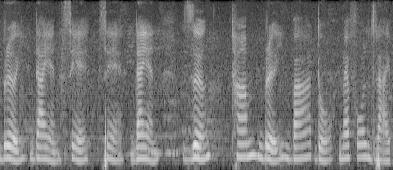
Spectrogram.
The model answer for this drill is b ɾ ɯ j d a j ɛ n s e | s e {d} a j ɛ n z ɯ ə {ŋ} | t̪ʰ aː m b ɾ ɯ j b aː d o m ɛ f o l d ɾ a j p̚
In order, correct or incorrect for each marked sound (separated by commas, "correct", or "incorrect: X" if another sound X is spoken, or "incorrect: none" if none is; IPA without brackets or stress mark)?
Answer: correct, correct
